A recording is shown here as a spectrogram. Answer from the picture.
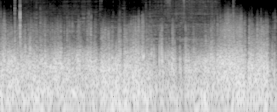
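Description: Wind buffeting the microphone, a steady low rumble, with a few faint clicks.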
